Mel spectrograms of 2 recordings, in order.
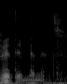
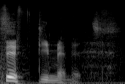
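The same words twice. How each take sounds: First: The number is mumbled and sounds like fifteen. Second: The number is enunciated carefully as fifty. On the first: The speaker calls it wrong. "You got to enunciate better. Sounds like 15" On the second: The speaker calls it right. "that was very well said"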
